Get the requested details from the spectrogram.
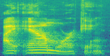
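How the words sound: It sounds argumentative, with stress on am. It hints at a denial of a claim. The speaker calls it wrong. "it sounds like you're stressing and emphasizing on the am. ... It sounds a little bit argumentative"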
